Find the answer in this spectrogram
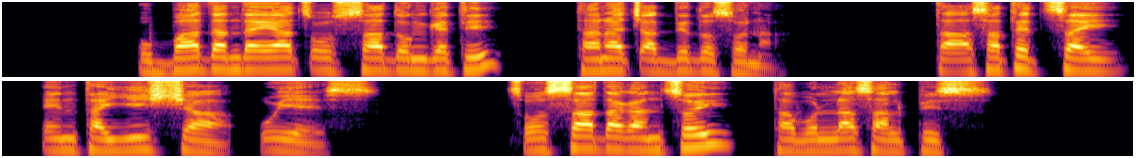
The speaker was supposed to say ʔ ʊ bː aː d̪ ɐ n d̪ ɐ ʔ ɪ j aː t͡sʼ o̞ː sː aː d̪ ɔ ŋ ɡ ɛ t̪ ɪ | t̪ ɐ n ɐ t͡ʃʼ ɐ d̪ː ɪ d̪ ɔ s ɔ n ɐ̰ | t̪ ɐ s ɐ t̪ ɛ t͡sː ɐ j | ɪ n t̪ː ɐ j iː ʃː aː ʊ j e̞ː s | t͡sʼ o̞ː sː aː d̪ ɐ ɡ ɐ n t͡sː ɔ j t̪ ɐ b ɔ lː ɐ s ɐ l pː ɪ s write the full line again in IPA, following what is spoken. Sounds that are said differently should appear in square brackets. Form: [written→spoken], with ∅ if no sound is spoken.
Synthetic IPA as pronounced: ʔ ʊ bː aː d̪ ɐ n d̪ ɐ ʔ ɪ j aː t͡sʼ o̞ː sː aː d̪ ɔ ŋ ɡ ɛ t̪ ɪ | t̪ ɐ n ɐ t͡ʃʼ ɐ d̪ː ɪ d̪ ɔ s ɔ n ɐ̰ | t̪ [ɐ→ɐː] s ɐ t̪ ɛ t͡sː ɐ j | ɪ n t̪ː ɐ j iː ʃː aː ʊ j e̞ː s | t͡sʼ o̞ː sː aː d̪ ɐ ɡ ɐ n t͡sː ɔ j t̪ ɐ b ɔ lː ɐ s ɐ l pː ɪ s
